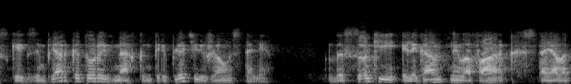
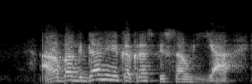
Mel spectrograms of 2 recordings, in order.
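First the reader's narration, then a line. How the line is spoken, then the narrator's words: Laughing even harder. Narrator (Russian): еще пуще хохотал Ленин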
